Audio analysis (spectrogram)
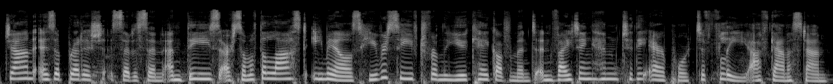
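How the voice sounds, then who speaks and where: A woman's voice: mid-range voice, moderate pace, few pauses. A woman narrating a scripted television news report as a reporter.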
